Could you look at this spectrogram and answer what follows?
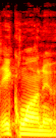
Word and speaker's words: Ekwonu: Did I say it right? I think it's Ekwonu. Yep. Ekwonu.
